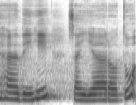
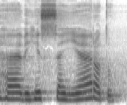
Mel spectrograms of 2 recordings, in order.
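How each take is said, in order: First: The words are said separately without the doubled s. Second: The words run together with the s doubled. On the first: The speaker calls it wrong. "Tidak boleh" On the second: The speaker calls it right. "harus diidgham syamsiahkan"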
